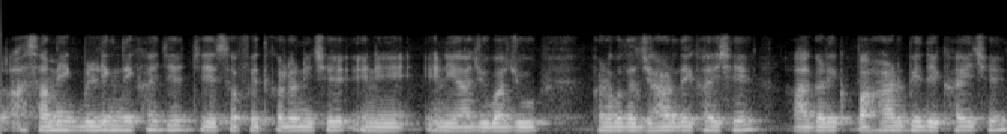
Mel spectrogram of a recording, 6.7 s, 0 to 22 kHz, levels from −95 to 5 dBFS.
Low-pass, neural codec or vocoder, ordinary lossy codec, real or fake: 7.2 kHz; vocoder, 44.1 kHz, 128 mel bands every 512 samples, BigVGAN v2; Opus, 32 kbps; fake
